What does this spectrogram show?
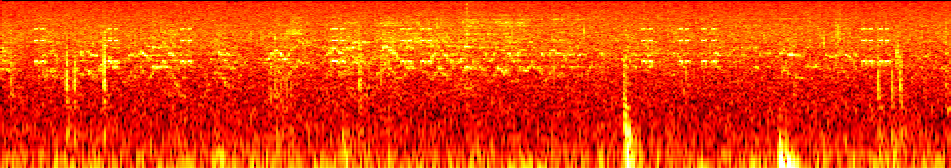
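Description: Faint outdoor quiet with small birds chirping here and there, and two brief low thumps nearly a second and a half apart.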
